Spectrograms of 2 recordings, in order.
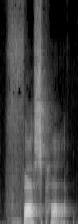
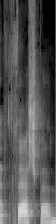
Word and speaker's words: FASPA: Then at maybe 3 or 4 o'clock in the afternoon, there would be something called FASPA, F-A-S-P-A. And I realized when I was looking that word up and researching this story that FASPA is an idiosyncratic pronunciation of the word Vesper.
